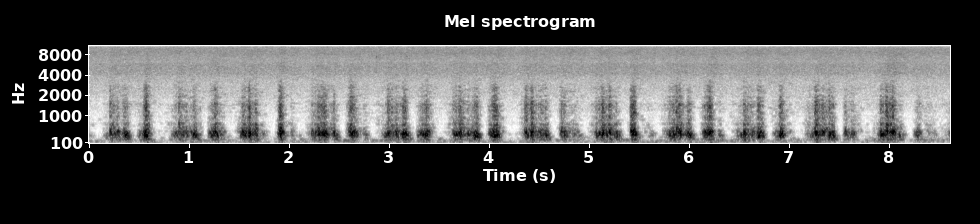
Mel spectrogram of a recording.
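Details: Auscultation stress test at chest position P, with the subject lying, sitting, standing, then lying again (72 bpm supine, 84 sitting, 108 standing): steady heartbeat near 85 a minute with a mid-systolic click and a split second heart sound (S2).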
